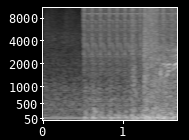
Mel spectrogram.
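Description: Rapid bursts of gunfire in Counter-Strike: Global Offensive, a quick volley of game gunshots starting after a brief pause and growing louder, with some talk underneath.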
